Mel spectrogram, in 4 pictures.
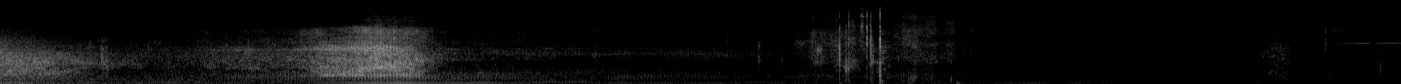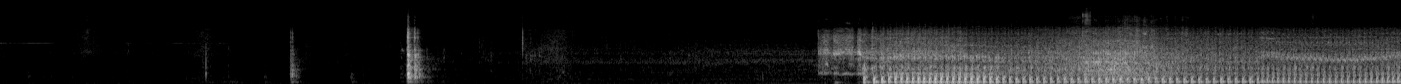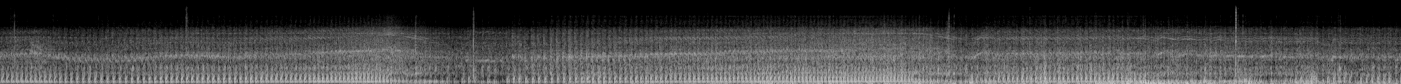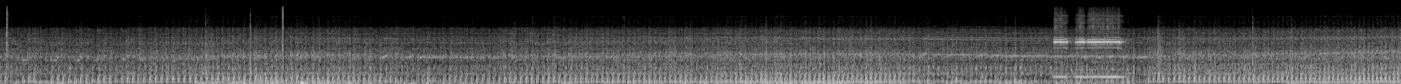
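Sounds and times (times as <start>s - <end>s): motorcycle engine running: 22.3s - 56.0s.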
